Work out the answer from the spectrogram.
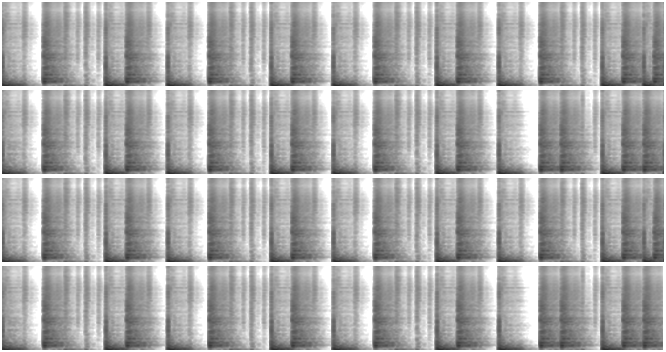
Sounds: drum kit, music, musical instrument, percussion

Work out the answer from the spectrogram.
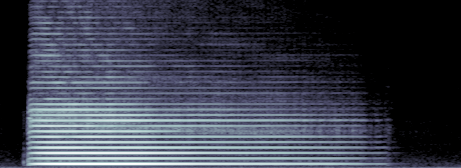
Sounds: bowed string instrument, musical instrument, music

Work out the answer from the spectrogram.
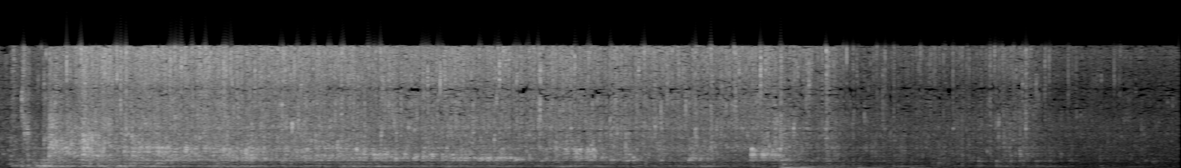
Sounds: toilet flush, domestic sounds

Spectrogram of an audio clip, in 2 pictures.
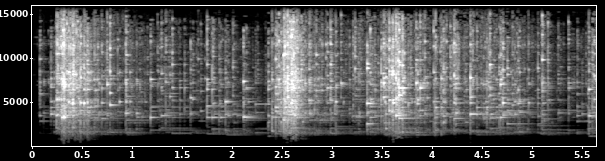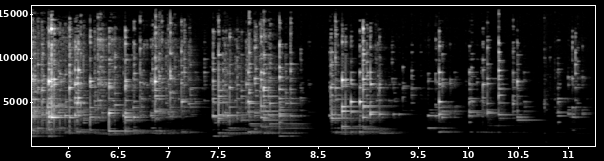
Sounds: chime, bell, wind chime

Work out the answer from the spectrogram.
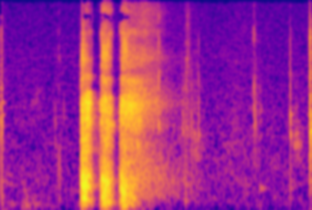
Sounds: respiratory sounds, cough

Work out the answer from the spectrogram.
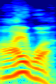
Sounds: human voice, man speaking, speech

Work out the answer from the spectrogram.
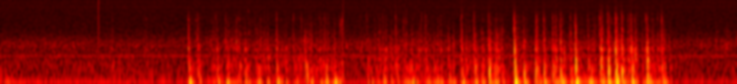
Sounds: domestic sounds, typing

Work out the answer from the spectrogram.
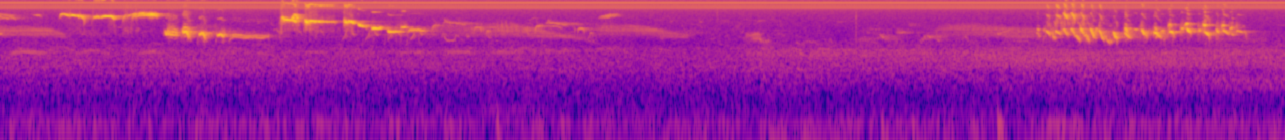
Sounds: animal, wild animals, bird song, bird

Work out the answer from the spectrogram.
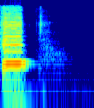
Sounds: wind instrument, music, musical instrument

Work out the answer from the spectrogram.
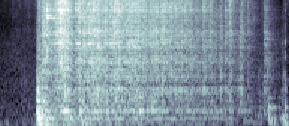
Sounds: tools

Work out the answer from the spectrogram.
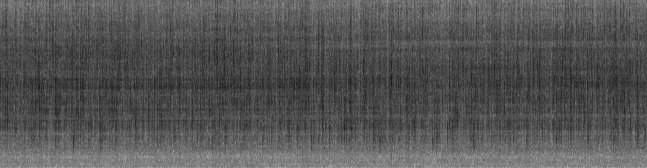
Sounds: home sounds, sink (filling or washing), faucet

